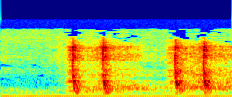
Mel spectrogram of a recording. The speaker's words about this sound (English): Oh, my goodness. Somebody's at the door, Leela. What if they find us here?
